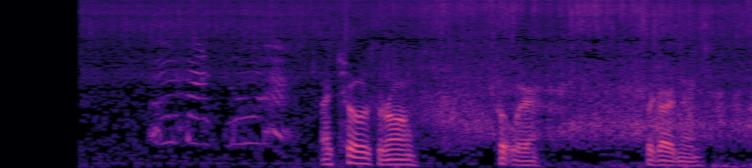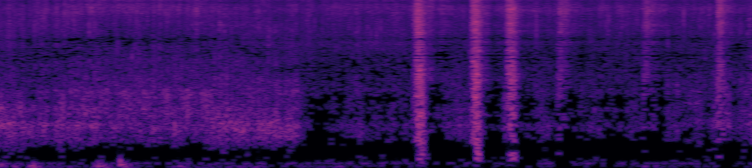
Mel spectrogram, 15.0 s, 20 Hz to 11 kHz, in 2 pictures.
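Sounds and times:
garden hose spraying water: 0.8 - 15.0
water splashing: 1.5 - 15.0.

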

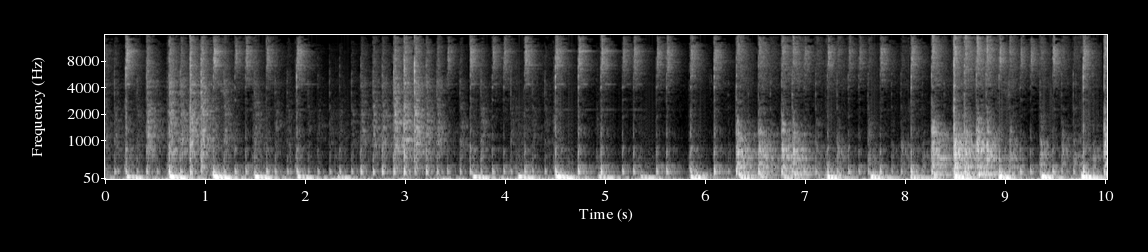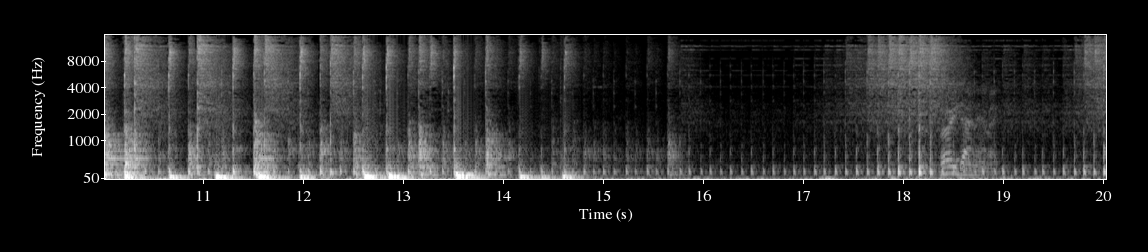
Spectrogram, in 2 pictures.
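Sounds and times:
electronic drum hits: 3.7 - 14.9.

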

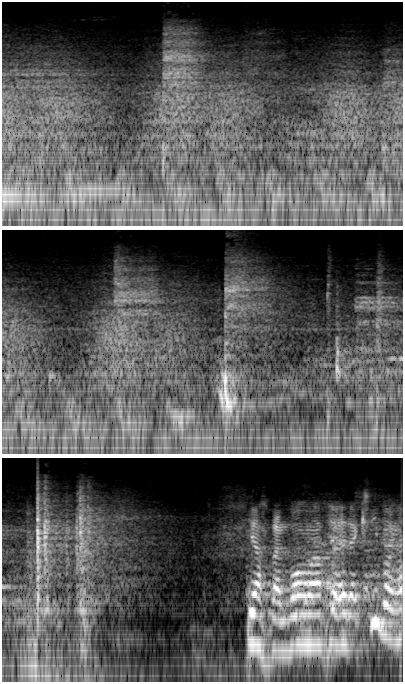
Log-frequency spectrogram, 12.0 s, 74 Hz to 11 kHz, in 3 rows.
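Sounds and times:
breathy exhales: 1.5 - 2.8.

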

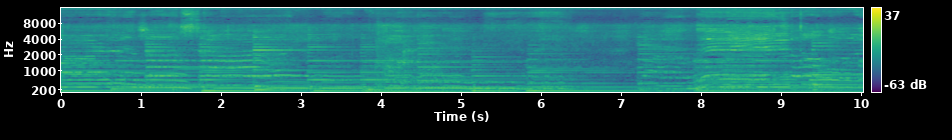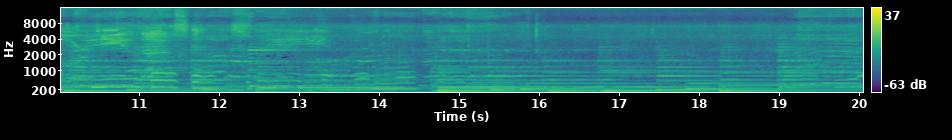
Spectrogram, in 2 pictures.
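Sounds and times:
children's choir singing: 0.0 - 16.8, 18.9 - 20.0.

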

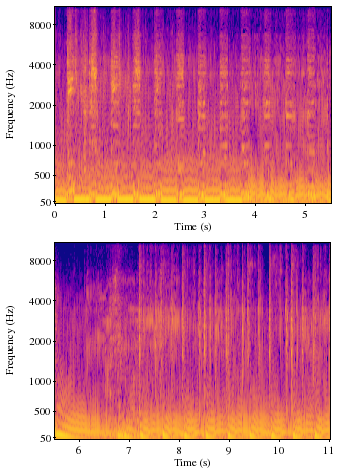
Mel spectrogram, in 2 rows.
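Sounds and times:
electronic dance music: 0.0 - 11.0
falling bass notes: 0.0 - 11.0.

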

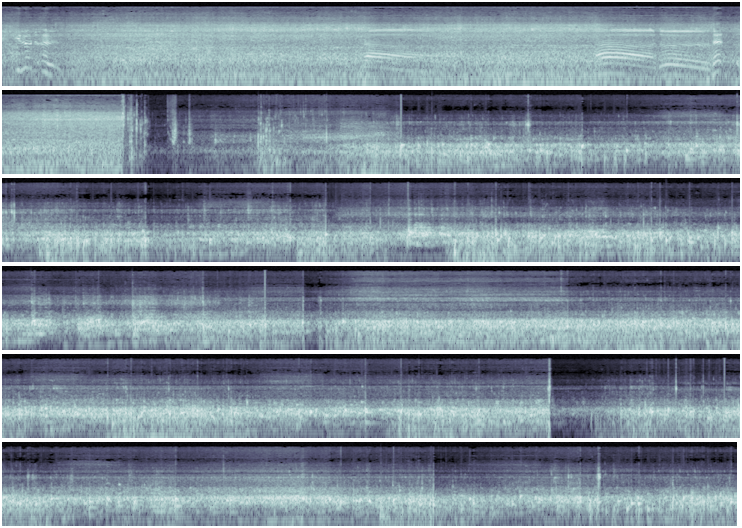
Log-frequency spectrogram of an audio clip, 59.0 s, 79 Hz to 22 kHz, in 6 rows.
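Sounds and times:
underwater gurgling rush of water: 0.0 - 59.0
divers exhaling bubbles: 11.4 - 59.0.

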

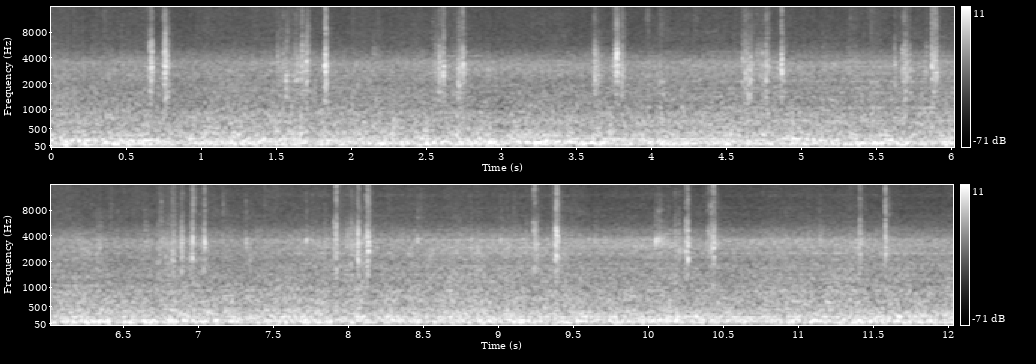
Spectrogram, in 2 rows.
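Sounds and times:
idling vehicles rumbling: 0.0 - 12.0
sharp clicks: 0.6 - 0.9, 1.5 - 2.9, 3.6 - 3.9, 4.6 - 5.0, 5.6 - 6.0, 6.7 - 8.3, 9.2 - 10.6, 11.4 - 11.7.

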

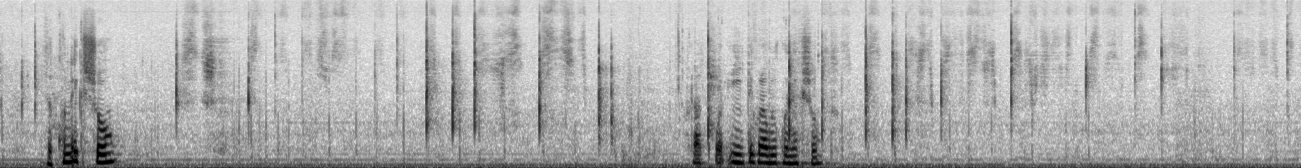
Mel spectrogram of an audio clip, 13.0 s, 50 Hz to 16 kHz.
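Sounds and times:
low room hum: 0.0 - 13.0
chalk tapping and scratching: 1.8 - 6.2, 6.9 - 13.0.

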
